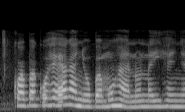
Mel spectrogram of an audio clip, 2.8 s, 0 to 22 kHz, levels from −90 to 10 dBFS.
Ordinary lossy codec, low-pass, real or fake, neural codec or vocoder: none; 7.2 kHz; real; none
